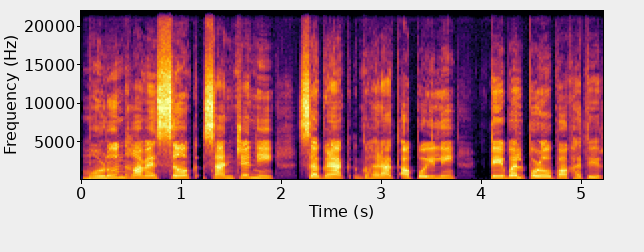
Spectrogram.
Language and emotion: Goan Konkani, neutral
